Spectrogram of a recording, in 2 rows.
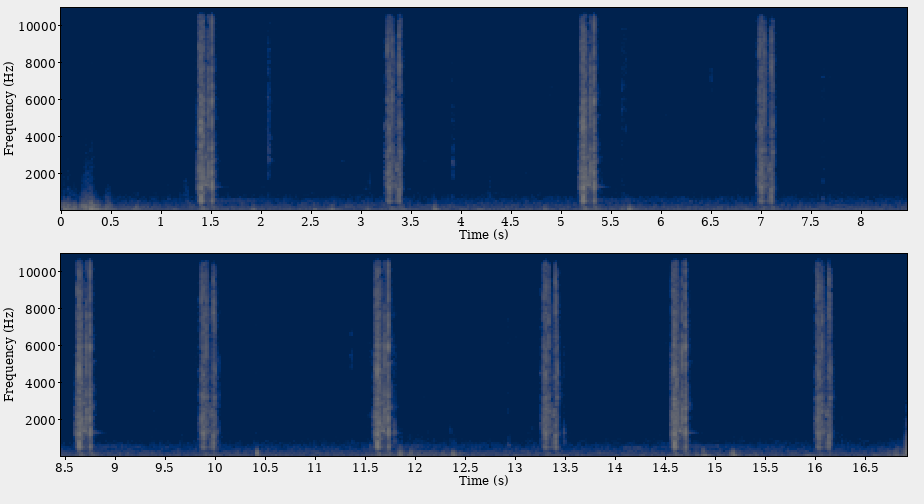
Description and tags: Recorded with Zoom H6 portable Recorder and native Shotgun Mic.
